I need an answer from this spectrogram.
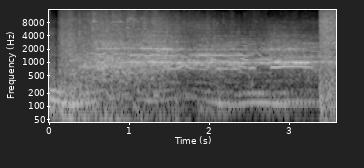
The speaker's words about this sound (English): And a car smashes into the side of the Mercedes. Thunk! Just comes out of nowhere.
